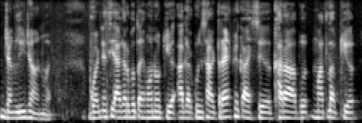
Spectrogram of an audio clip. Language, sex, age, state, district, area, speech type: Kashmiri, male, 45-60, Jammu and Kashmir, Srinagar, urban, spontaneous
